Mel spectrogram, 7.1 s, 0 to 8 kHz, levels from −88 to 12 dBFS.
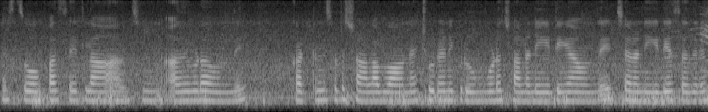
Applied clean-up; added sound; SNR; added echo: none; none; none; none.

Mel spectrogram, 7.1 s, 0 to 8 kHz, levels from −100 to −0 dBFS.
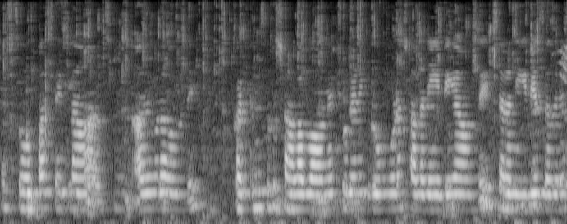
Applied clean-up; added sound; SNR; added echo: classical method WPE with log-MMSE.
